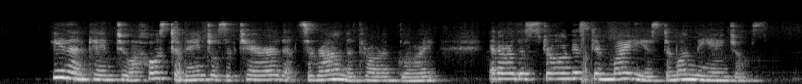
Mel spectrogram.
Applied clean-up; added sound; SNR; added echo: neural separator model SepFormer DNS4.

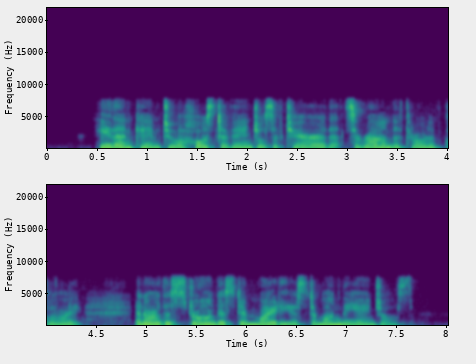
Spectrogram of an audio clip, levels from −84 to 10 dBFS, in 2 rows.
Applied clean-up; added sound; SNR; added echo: none; none; none; none.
